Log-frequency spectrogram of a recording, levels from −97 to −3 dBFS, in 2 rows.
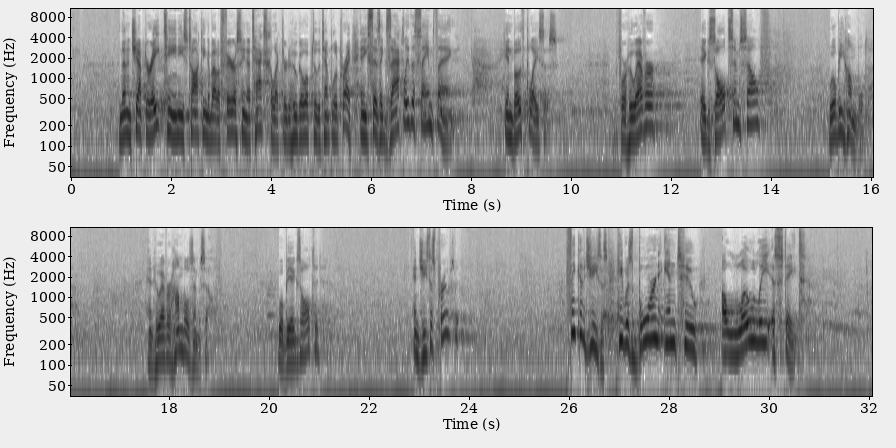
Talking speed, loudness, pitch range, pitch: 110 wpm, -25 LUFS, 140-205 Hz, 160 Hz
